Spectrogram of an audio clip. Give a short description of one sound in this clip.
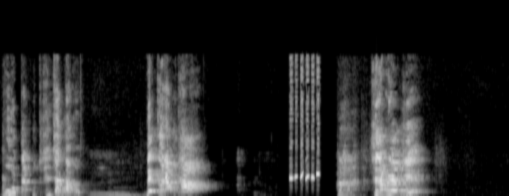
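A middle-aged woman talks animatedly close to a microphone.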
